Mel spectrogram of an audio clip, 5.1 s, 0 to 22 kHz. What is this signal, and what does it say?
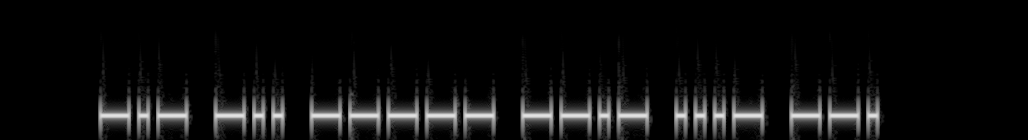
Morse code, heard as a keyed tone, about 25 wpm, 700 Hz. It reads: KD0QVG
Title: USA Call Signs - 6 Characters - Repeated 3x - 25wpm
